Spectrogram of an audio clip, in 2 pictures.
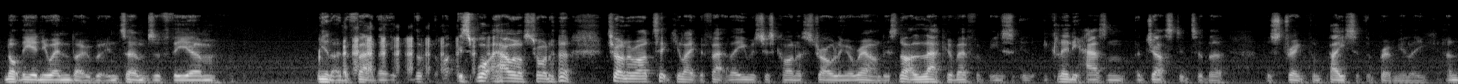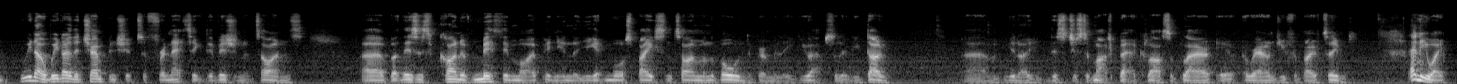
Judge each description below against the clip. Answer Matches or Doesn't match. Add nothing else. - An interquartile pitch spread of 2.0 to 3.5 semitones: Doesn't match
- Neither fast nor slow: Doesn't match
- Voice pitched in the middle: Doesn't match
